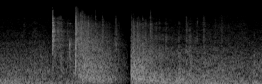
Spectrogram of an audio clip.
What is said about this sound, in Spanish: Cierren la puerta.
